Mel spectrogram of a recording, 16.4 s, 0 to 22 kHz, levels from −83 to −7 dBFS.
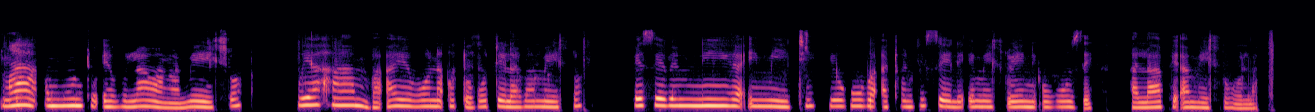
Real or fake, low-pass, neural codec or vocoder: real; 7.2 kHz; none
